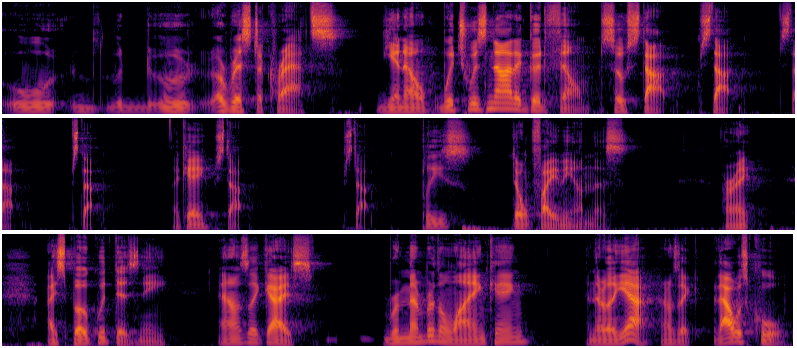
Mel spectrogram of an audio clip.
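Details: Stuttering (speech impediment) in an adult male comedian who stutters, speaking spontaneously and solo on his own podcast.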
